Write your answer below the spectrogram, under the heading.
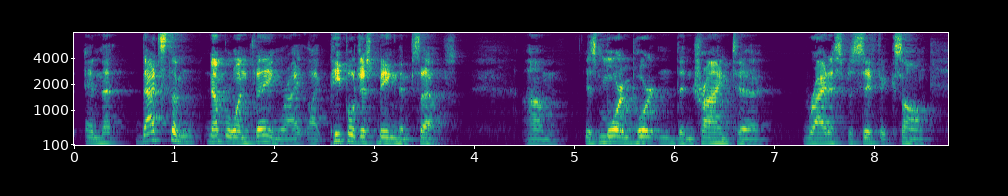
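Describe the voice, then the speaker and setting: A somewhat breathy voice moves at a fairly slow pace with ordinary pitch variation, with audible room echo. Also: man. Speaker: worship leader. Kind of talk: podcast interview. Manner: casual, conversational.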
